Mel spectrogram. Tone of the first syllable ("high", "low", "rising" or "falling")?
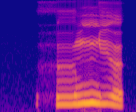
rising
